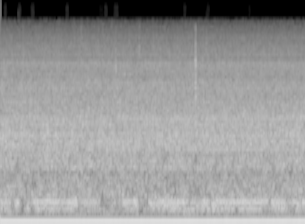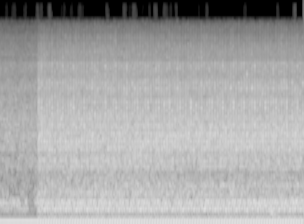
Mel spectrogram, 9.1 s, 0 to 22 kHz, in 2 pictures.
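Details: Citroën C4 Grand Picasso 2.0 BlueHDi 150 diesel after head gasket repair and engine refit, idling in Park at 60°C gearbox oil temperature during the gearbox oil change: steady, regular clatter of about three beats a second with no knock or miss.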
